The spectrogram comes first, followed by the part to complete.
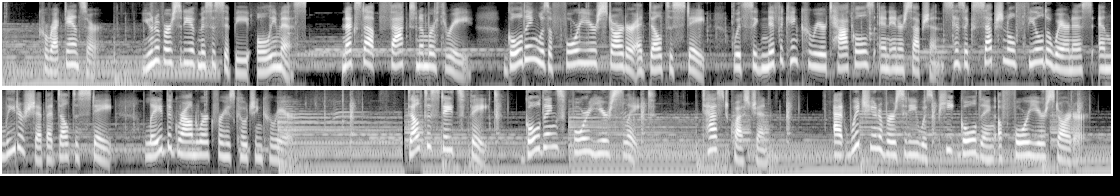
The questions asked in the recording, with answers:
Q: At which university was Pete Golding a 4-year starter?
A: Correct answer, Delta State.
